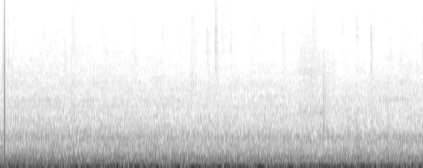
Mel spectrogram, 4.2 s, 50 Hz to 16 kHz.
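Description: In-cabin sound of a Maruti Suzuki Alto 800 cruising in top gear: its three-cylinder petrol engine and road noise make a steady low rumble.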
